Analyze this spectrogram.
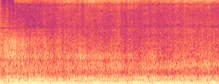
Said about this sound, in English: Oh, gods. Oh, no. Big mechanical scary door noises.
